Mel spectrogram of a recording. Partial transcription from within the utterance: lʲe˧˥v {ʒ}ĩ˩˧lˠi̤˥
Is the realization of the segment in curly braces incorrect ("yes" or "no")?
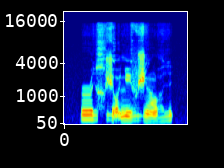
no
